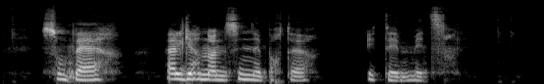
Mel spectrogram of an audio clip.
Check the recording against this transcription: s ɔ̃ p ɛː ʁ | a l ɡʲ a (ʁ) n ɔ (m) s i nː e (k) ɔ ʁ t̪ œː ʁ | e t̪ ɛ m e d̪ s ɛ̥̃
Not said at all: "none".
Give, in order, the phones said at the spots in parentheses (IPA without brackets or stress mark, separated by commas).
ʁ, n, p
